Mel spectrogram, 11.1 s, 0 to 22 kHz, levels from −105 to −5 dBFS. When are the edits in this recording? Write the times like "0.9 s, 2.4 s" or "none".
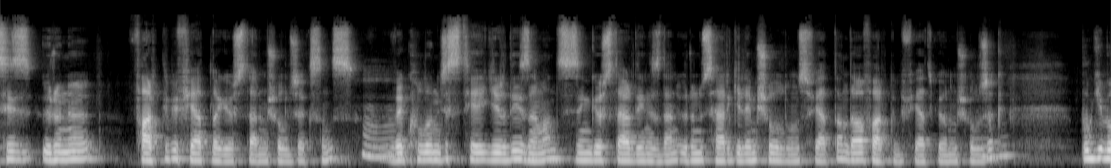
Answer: none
